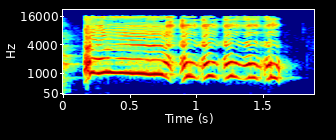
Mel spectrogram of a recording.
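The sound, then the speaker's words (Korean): A person loudly mimics a rooster's crow: one long, held note followed by four quick, warbling bursts, with no other talking. “닭소리는 그렇게 내는 거 아니에요? 어떻게?”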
